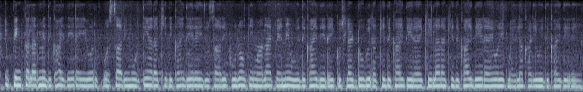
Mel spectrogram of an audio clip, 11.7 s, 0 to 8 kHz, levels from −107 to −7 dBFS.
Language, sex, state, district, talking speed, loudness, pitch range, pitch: Hindi, female, Chhattisgarh, Kabirdham, 240 wpm, -33 LUFS, 205-215 Hz, 210 Hz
